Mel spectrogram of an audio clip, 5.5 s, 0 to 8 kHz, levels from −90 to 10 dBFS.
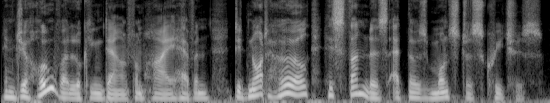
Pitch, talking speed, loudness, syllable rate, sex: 115 Hz, 175 wpm, -19 LUFS, 5.0 syllables/s, male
